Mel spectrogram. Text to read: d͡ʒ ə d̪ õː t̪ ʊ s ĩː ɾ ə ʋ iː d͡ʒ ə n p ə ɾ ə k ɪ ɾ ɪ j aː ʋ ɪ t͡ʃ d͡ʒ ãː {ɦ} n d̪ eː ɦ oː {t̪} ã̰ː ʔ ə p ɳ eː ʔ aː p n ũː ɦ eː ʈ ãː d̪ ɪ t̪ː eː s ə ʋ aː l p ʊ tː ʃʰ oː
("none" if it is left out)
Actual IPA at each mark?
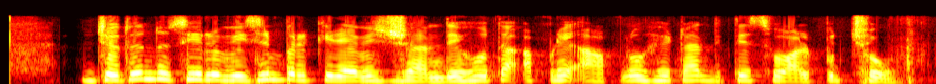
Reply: none, t̪

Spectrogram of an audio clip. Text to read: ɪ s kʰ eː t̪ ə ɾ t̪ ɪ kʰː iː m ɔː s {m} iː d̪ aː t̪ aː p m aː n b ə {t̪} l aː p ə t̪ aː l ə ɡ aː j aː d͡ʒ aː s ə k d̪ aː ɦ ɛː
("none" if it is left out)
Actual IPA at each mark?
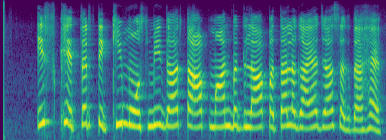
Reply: m, d̪

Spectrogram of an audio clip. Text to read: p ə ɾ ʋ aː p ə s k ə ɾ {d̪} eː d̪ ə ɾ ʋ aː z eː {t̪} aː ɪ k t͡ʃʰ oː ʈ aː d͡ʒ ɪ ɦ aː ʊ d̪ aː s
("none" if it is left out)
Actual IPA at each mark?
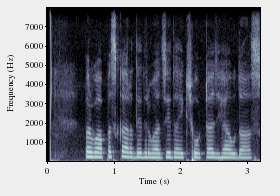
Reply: d̪, d̪

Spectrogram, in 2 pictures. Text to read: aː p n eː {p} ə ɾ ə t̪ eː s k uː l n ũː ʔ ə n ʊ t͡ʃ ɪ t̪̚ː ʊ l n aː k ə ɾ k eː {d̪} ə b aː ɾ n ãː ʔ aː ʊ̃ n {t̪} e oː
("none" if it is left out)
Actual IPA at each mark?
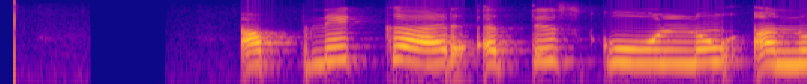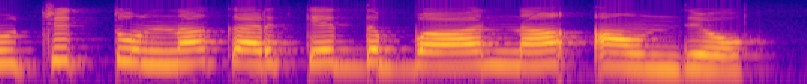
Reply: k, d̪, d̪

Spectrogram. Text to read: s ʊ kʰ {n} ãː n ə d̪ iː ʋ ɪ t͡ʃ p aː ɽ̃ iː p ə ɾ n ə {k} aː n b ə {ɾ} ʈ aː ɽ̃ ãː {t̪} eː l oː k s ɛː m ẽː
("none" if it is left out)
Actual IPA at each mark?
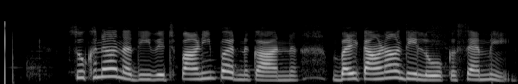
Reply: n, k, l, d̪

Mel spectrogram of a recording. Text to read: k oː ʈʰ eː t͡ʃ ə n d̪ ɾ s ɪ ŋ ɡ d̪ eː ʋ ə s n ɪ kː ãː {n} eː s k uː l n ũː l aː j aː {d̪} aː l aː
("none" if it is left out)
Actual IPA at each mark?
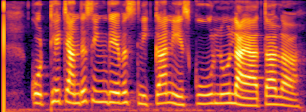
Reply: n, t̪

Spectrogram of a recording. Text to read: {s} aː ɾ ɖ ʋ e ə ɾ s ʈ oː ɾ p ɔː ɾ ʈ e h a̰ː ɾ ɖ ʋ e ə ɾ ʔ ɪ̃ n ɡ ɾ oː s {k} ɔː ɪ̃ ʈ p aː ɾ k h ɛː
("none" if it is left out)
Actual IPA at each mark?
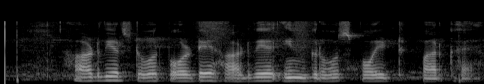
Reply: h, p

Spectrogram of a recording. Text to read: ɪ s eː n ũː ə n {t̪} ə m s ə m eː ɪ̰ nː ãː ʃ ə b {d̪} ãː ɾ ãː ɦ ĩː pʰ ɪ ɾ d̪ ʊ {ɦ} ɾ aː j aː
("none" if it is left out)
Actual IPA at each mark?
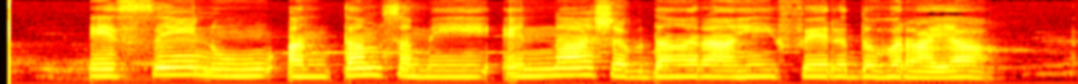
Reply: t̪, d̪, ɦ

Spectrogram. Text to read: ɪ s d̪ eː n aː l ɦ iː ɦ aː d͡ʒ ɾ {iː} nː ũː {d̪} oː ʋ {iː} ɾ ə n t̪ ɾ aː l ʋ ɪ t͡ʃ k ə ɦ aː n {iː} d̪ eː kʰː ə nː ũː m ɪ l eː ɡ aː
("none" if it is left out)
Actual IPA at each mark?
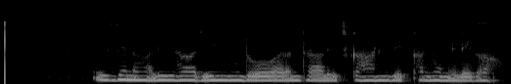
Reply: iː, d̪, aː, iː

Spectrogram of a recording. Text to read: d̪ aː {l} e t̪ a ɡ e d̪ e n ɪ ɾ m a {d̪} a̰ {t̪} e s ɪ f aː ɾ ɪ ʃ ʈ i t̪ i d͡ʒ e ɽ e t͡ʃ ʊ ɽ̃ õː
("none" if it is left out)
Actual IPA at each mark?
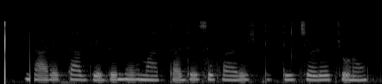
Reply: ɾ, t̪, d̪

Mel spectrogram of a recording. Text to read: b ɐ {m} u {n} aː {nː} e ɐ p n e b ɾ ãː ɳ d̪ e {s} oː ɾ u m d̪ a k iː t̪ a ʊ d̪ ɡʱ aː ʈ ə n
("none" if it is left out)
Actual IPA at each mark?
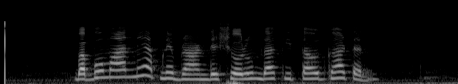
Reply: b, m, nː, ʃ

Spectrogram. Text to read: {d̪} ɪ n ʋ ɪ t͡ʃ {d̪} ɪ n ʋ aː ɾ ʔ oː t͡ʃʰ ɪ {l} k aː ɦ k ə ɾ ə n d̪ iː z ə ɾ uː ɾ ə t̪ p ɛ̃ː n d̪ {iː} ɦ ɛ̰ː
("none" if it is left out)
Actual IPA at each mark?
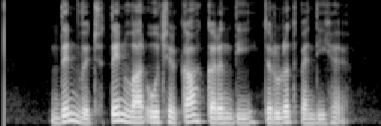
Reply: d̪, t̪, ɾ, iː

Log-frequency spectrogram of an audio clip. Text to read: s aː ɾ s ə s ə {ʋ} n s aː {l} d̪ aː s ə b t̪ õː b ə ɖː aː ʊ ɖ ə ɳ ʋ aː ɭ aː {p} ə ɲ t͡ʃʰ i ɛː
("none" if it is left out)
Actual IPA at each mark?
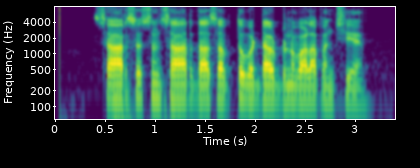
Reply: none, ɾ, p

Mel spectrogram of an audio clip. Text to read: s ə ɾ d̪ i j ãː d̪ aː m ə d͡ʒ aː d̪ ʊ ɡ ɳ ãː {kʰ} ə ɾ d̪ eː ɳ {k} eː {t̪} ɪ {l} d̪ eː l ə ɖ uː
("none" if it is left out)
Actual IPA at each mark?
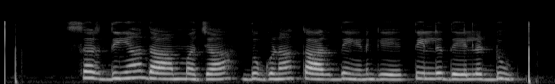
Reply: k, ɡ, t̪, l

